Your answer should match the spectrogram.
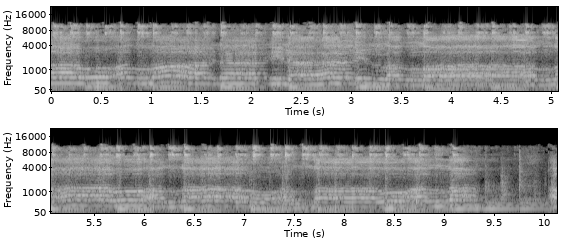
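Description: A male voice sings an Arabic devotional chant (inshad) in a wavering, ornamented melody. Frame drums keep a steady low beat under the voice.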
